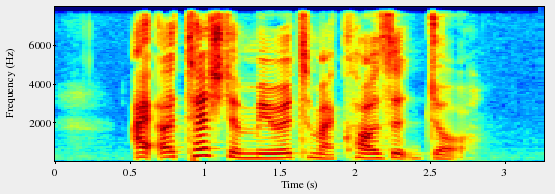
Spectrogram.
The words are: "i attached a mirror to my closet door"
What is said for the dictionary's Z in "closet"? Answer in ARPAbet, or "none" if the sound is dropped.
Z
